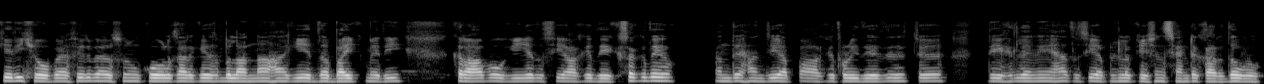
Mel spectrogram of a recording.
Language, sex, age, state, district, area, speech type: Punjabi, male, 30-45, Punjab, Amritsar, urban, spontaneous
